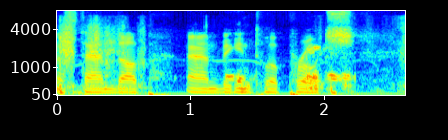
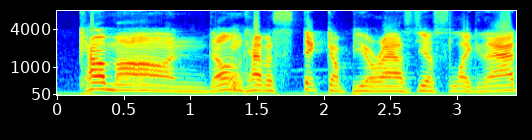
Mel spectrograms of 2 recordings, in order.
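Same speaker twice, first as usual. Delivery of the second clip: critter voice given a higher pitch; 5 semitones higher, 8 dB louder than usual. Voicing a goatling teasing a party member: voicing a goatling. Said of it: "you hear one of the goatlings, uh, say".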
